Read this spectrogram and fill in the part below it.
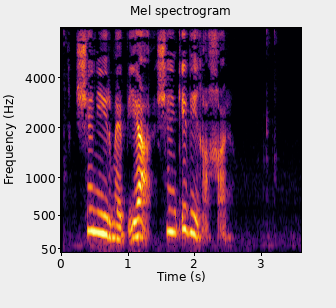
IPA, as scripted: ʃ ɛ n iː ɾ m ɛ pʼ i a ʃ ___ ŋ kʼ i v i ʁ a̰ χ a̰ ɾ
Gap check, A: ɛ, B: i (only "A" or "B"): A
